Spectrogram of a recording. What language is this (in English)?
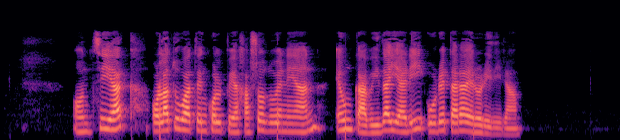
Basque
